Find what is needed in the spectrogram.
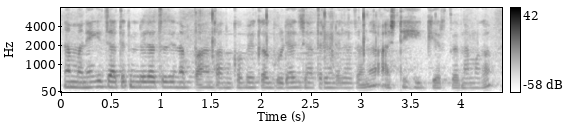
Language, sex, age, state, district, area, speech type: Kannada, female, 18-30, Karnataka, Gulbarga, urban, spontaneous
